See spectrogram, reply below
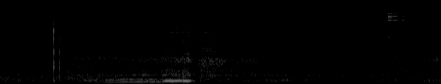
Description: Our puppy Fred snores loudly!!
